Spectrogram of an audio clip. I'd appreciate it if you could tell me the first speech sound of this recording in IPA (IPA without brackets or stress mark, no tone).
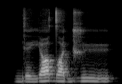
ɡ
